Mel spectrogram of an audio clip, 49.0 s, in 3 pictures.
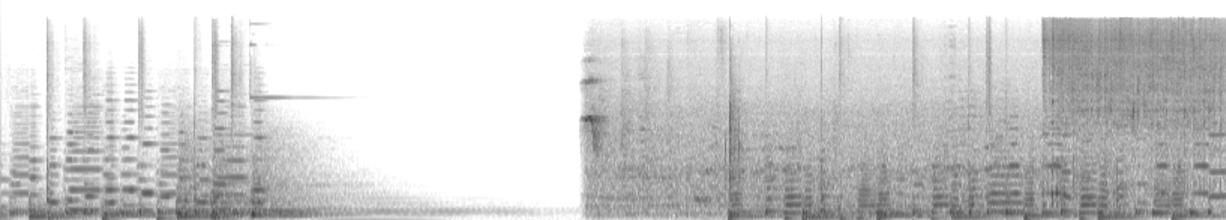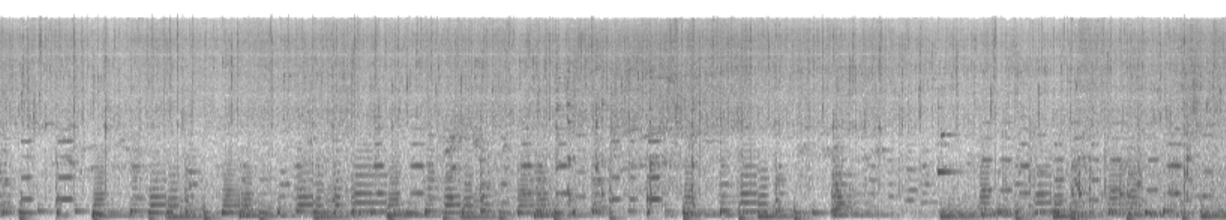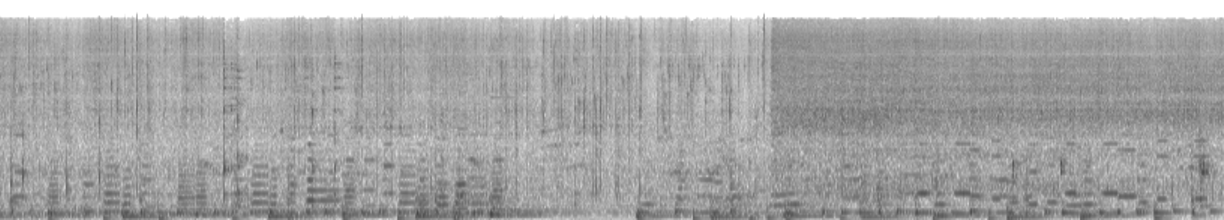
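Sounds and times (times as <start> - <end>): background music: 0.0 - 4.2, 9.7 - 49.0
onion sizzling in hot fat: 13.9 - 49.0.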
